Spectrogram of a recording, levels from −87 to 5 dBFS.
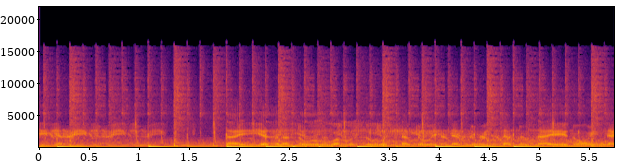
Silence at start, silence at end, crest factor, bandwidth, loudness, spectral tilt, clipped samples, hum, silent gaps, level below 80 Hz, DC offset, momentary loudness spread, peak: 0 s; 0 s; 12 dB; 16.5 kHz; -15 LUFS; -5 dB/octave; under 0.1%; none; none; -14 dBFS; under 0.1%; 6 LU; 0 dBFS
